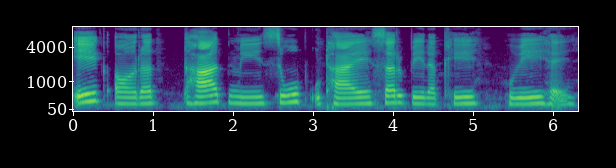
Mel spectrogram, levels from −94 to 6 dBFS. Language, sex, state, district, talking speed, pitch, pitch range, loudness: Hindi, female, Uttar Pradesh, Lucknow, 105 wpm, 190 Hz, 180-205 Hz, -19 LUFS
